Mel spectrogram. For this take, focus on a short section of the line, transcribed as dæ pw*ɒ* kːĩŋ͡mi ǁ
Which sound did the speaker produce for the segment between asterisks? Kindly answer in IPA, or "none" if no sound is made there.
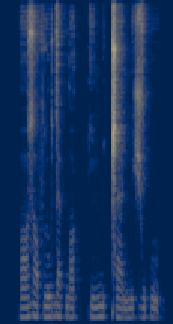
ɒ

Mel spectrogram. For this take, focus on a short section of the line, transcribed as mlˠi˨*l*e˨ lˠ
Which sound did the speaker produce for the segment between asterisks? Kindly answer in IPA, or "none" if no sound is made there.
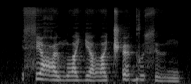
ʎ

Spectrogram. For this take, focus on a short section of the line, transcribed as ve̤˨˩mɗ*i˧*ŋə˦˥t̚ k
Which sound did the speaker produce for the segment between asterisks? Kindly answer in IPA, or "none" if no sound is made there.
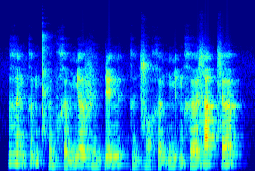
e˧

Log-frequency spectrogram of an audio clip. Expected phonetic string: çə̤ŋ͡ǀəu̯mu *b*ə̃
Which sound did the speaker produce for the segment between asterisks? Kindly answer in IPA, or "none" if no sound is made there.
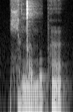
pʰ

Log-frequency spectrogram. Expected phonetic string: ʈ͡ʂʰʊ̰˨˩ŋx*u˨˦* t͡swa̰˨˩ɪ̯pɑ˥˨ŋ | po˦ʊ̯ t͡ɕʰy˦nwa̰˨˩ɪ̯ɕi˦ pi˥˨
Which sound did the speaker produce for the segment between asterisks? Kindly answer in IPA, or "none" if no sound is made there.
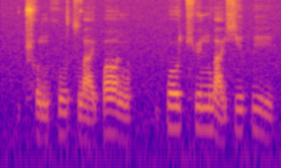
u˨˦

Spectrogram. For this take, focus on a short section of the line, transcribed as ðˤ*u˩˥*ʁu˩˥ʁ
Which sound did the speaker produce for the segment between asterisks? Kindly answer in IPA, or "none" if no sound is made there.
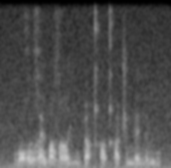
u˩˥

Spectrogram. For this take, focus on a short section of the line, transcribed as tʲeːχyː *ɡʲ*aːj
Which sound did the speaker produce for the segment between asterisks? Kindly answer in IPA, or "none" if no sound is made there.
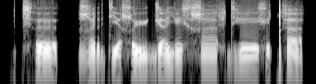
ɡʲ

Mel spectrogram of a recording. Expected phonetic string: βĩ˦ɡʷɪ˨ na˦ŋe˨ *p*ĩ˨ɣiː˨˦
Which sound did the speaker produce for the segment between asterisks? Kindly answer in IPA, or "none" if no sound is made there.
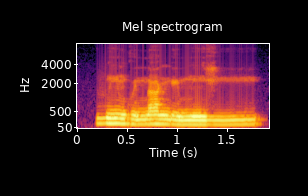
m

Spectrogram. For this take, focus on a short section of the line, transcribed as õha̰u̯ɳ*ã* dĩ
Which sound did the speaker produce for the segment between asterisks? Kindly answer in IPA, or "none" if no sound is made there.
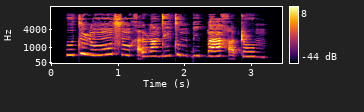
ɑ̃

